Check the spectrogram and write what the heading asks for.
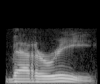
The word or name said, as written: batterie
